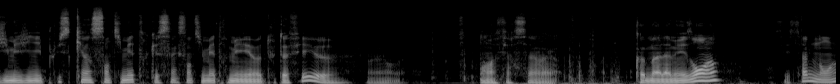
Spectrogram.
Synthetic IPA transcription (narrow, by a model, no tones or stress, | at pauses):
ʒimaʒinɛplyskʲɛ̃zsɑ̃t̪ʰimɛt̪χkəsɛ̃ksɑ̃t̪ʰimɛt̪χmɛøt̪ʰu̥t̪afɛøalɔ̰ʁ̰ | ɔ̃vafɛʁsa̰ | kɔmalamezɔ̃ɛ̃ | sɛsalənɔ̃ɛ̃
